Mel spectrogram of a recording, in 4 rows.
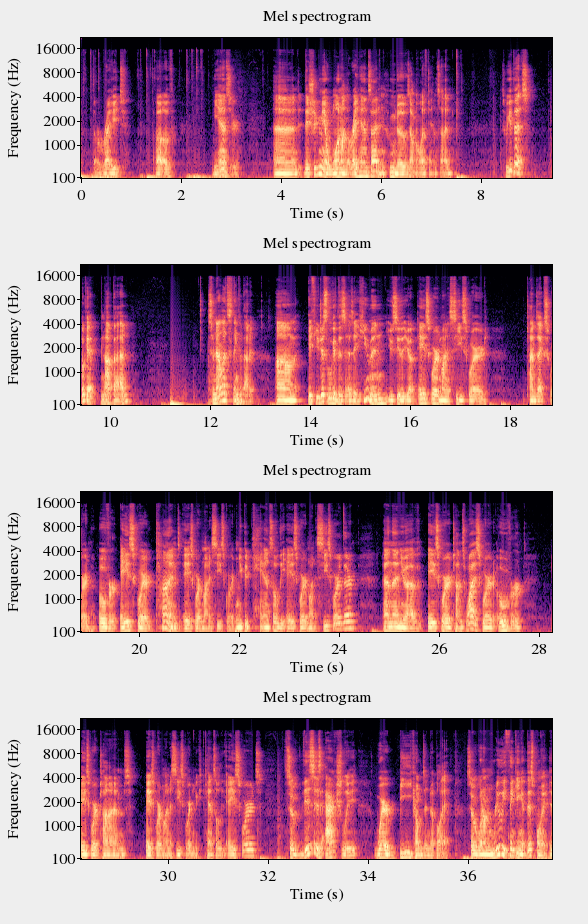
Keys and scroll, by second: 0.0-2.8 typing, 7.4 Return, 37.2-37.6 typing.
